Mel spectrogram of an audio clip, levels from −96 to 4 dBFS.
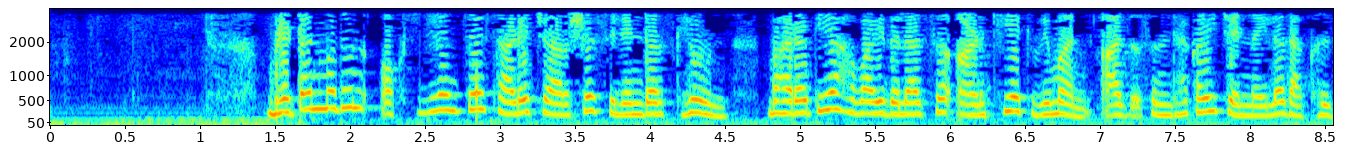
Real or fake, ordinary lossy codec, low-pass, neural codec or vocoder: real; none; 3.6 kHz; none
